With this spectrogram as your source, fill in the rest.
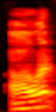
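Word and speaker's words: hour: आवर has vowel sound are. और एच क्या होता है इसमें? साइलेंट होता है।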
